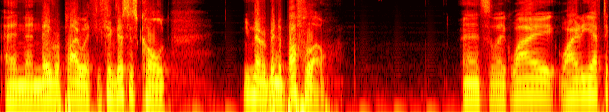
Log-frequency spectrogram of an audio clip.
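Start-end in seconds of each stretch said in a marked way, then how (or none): 1.2-4.1 mock dismissive retort, growing louder and quicker; scoffing one-upper. Stranger one-upping a remark about the cold, scoffing. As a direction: top them with a hammed-up scoff.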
